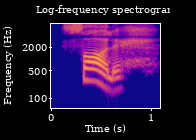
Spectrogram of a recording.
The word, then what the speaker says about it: صالح: صالح. The letter before the alif is صاد. It is a fattened letter, so the alif is fattened also.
